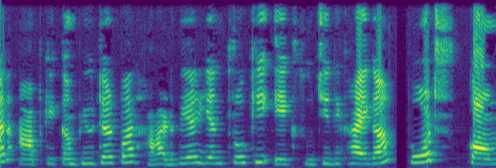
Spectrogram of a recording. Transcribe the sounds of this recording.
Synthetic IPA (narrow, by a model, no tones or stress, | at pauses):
əɾaːpkekɐ̃mpjuːʈəɾpɐɾhaːɾɖʋeːjəɾjɐ̃nt̪ɾõkiʔeːksuːt͡ʃid̪ɪkʰaːeːɡaːpoːʈspkɔːm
